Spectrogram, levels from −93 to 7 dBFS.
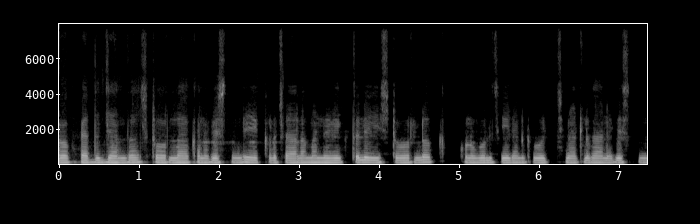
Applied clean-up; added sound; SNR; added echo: none; none; none; none.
